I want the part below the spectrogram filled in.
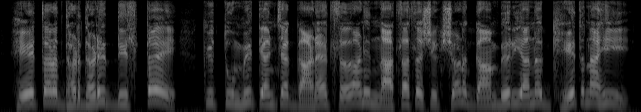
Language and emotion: Marathi, angry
